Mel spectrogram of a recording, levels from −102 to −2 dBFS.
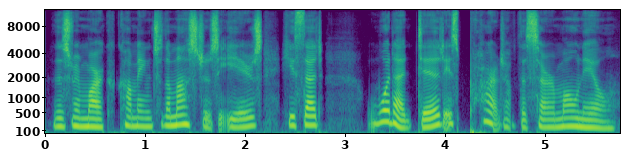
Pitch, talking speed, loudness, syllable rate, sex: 185 Hz, 175 wpm, -20 LUFS, 4.7 syllables/s, female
